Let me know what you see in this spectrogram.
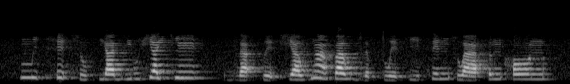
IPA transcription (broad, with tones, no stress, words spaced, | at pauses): mi˦ʔhe˦ʔsu˨˩ kja˧ d͡zju˧ɕa˦jt͡ɕẽ˦ | d͡za˨ʔpe˨ʔɕa˧w ɡã˥˧pa˧w d͡zə˨p̚t̪we˨˩ ki˨˩t͡se˧ŋswa˨˩ hə˧ŋhɔ˧n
